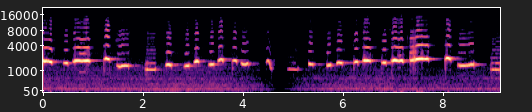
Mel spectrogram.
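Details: Lively cockatiel song of many short whistled notes, about two per second, wandering up and down in a loose melody with a brief pause in the middle.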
